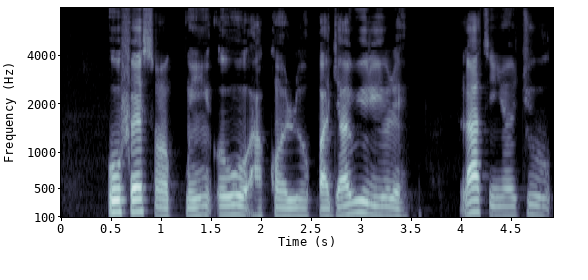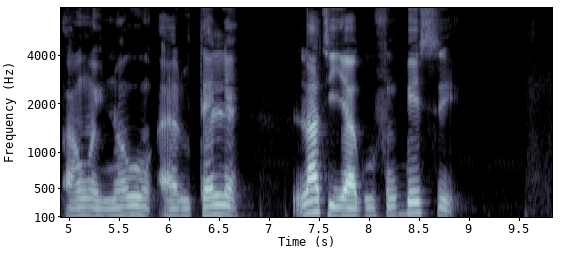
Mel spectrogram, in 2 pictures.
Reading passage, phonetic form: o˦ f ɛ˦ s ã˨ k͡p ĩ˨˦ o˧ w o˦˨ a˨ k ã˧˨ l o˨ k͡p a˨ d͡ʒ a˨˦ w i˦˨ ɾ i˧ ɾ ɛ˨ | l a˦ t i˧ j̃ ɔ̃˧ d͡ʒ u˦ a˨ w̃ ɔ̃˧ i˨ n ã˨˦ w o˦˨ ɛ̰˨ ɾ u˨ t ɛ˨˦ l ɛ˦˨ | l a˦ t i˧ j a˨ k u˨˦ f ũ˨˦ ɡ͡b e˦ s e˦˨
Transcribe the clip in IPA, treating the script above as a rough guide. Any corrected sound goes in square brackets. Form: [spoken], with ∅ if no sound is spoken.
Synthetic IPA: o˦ f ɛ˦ s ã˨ k͡p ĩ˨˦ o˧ w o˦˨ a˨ k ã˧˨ l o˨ k͡p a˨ d͡ʒ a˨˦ w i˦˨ ɾ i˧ ɾ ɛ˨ | l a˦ t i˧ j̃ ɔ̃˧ d͡ʒ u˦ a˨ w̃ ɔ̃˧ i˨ n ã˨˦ w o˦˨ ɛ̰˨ ɾ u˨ t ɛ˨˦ l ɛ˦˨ | l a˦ t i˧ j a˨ [ɡ] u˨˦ f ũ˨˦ ɡ͡b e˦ s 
